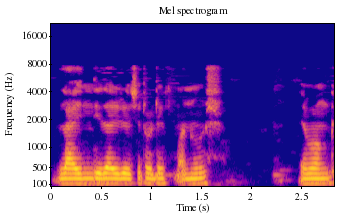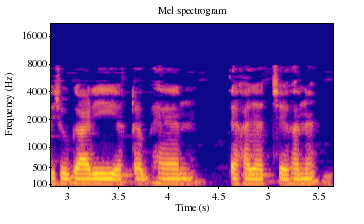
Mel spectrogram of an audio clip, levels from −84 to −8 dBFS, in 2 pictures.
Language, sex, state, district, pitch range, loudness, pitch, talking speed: Bengali, male, West Bengal, North 24 Parganas, 120-125 Hz, -18 LUFS, 120 Hz, 140 wpm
